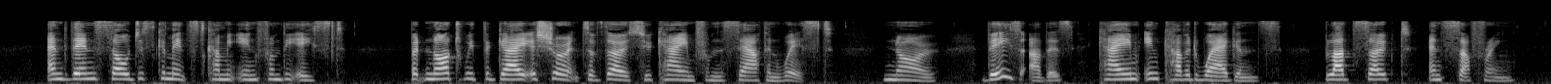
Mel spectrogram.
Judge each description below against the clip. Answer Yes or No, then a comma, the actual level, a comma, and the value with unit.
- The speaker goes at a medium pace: No, slow, 130 wpm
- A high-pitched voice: Yes, high, 225 Hz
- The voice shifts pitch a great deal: No, average, 4.1 semitones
